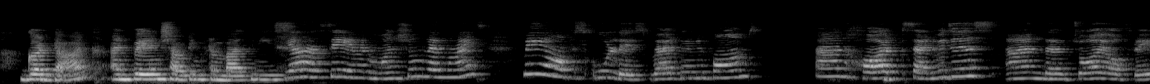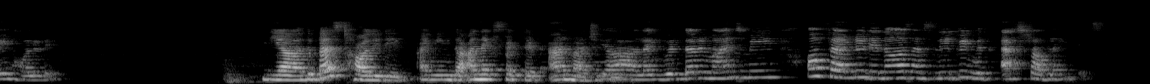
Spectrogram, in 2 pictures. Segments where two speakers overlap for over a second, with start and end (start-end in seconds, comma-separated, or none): none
